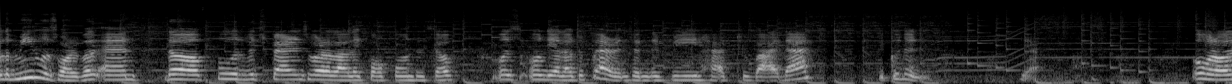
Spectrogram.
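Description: A woman's voice: medium pitch, low-quality recording. A woman, telling a story in a casual vlog. She rambles, often restarts her sentences and adds dry sarcasm. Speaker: vlogger.

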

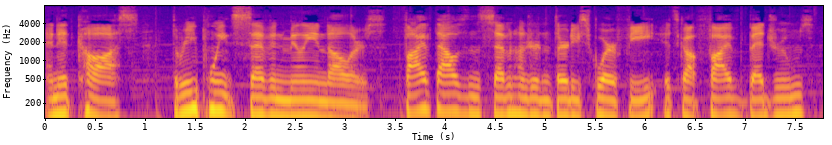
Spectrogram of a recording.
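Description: A man's voice: mid-range voice, fairly even intonation, a little slow, faint music behind. A young man in his twenties vlogging casually, with a laid-back, matter-of-fact way of talking into a handheld camera. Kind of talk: casual vlog.

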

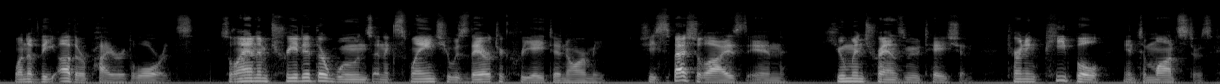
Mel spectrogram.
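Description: A man narrating a fantasy tabletop adventure in measured, dramatic tones. His voice sits fairly low but carries a bright, forceful edge that keeps the story moving. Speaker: storyteller recapping a tabletop campaign. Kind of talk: scripted narration.

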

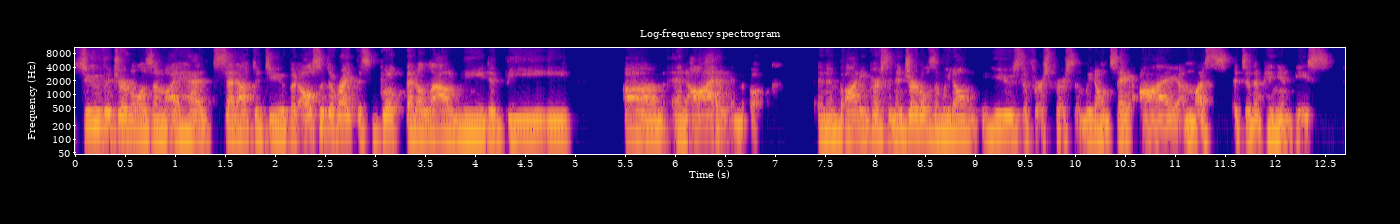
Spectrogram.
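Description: Woman, 40s, from the Bay Area, author guest, thoughtful, steady pace, video call, home living room. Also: extremely low pitch. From San Francisco Bay Area, US. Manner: thoughtful, steady, with frequent um fillers. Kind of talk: reflective interview answers. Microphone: video call webcam.

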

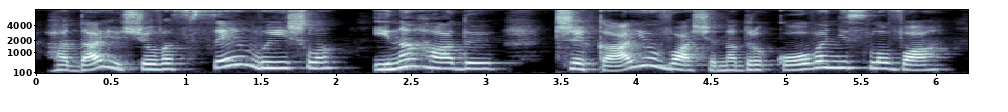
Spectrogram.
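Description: A woman teaching a remote literacy lesson to young children, sounding out syllables slowly and praising them as they go. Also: a little high, lively intonation, a little mellow. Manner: slow, drawn-out sounding out of syllables; praising and encouraging. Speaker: preschool teacher.

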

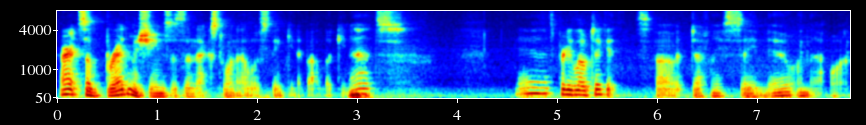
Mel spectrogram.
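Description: A man's voice: medium pitch, very animated, fairly quick, vocal fry, a little hiss or hum. A man in his thirties giving a casual screen-share tutorial at a home desk, thinking aloud with frequent ums as he browses. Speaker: ecommerce coach. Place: indoor home office.

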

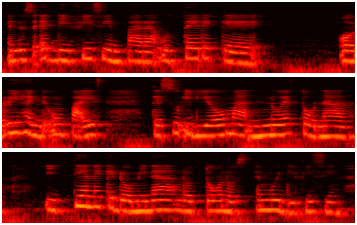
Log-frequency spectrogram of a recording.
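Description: Vietnamese-accented woman language teacher, non-native speaker, slow and patient, mid pitch, halting phrasing with rhetorical questions. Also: fairly even intonation, a little mellow. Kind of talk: explanatory video lesson.

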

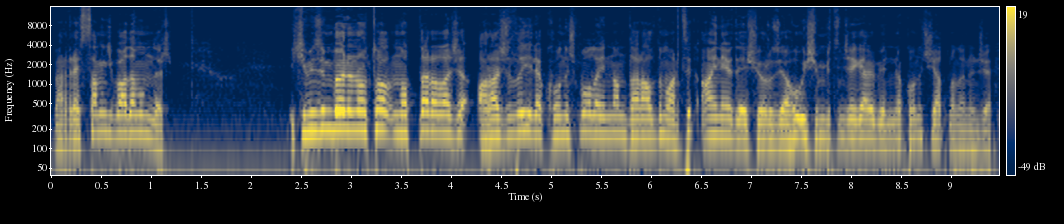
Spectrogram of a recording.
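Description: Young man, horror game commentary, jittery, nervous joking, a bit high-pitched, dry sound. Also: fast, hardly any pauses, darkish tone, dry recording. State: scared, jittery. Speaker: let's play gamer.

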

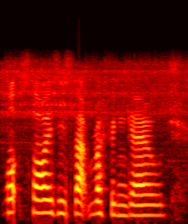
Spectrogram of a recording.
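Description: Woman, playful teasing co-host, off camera, reads out chat, loud workshop noise behind. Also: medium pitch, fairly even intonation, measured pace, dull audio. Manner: teasing, playful, laughs often. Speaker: co-host reading live chat. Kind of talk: casual livestream banter.

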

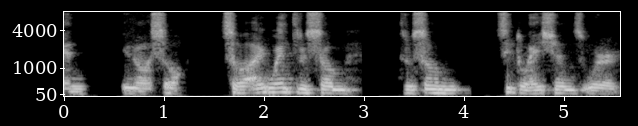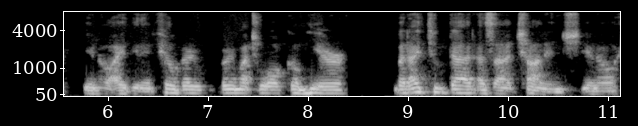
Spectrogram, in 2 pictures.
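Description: A chamber of commerce officer from Ecuador, a native Spanish speaker with a thick Ecuadorian accent, speaks earnestly as a guest in a podcast interview. His voice is fairly low, a little mellow, and husky, and he often repeats words as he restarts. The recording quality is low.

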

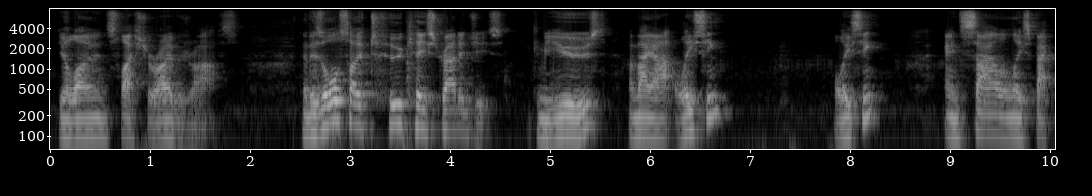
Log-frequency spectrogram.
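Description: A man teaches informally from a small room in a fairly low voice. He is blunt and colloquial, restating his points for emphasis. The webcam sound is a little dull. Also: a bit bright. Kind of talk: informal classroom lecture to camera. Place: small indoor room at home or office. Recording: slightly dull webcam audio.

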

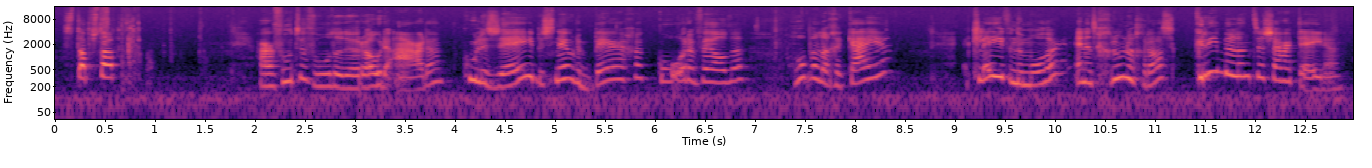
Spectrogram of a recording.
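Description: A woman reading a romantic children's fairy tale aloud, expressive and rhythmic. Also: high-pitched, unhurried. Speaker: storyteller. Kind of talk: children's story read aloud.

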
